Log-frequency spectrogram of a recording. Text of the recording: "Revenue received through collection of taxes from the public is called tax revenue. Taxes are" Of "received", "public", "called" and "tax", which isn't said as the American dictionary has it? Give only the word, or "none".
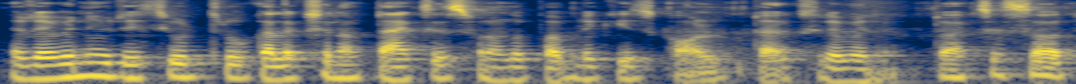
received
